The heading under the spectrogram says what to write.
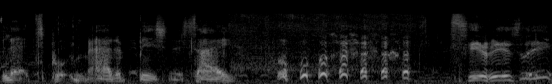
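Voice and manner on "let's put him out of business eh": low, gruff mock hero voice. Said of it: "Do you believe that accent?".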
